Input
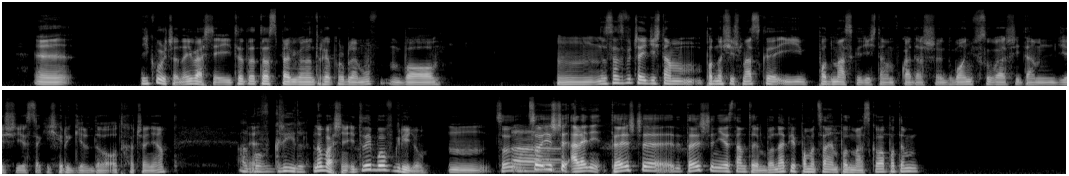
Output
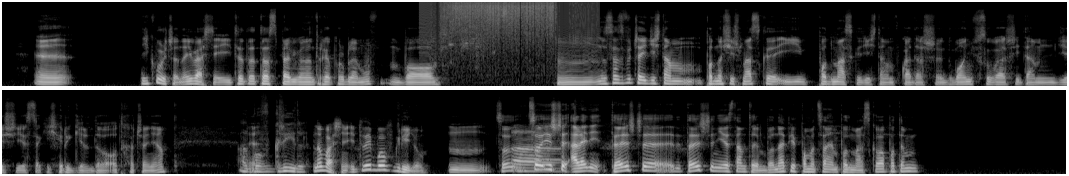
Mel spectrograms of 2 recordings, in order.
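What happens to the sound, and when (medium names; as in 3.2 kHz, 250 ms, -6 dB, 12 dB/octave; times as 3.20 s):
4.17–5.98 s: zero-crossing glitches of -19 dBFS
13.63–14.60 s: elliptic low-pass 4.4 kHz, stop band 50 dB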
